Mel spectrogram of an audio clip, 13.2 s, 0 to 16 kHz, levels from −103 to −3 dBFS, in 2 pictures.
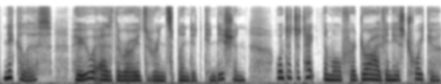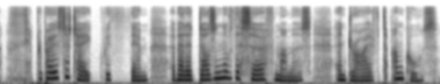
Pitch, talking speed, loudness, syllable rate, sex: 205 Hz, 165 wpm, -22 LUFS, 4.8 syllables/s, female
